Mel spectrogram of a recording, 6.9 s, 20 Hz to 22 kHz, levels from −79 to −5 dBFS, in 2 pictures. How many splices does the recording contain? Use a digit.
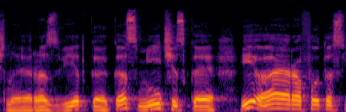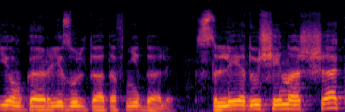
1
